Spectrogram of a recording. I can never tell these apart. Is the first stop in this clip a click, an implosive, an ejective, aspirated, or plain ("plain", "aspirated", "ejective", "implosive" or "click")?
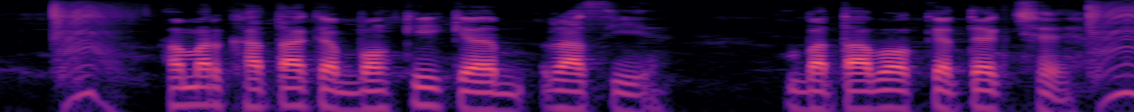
aspirated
